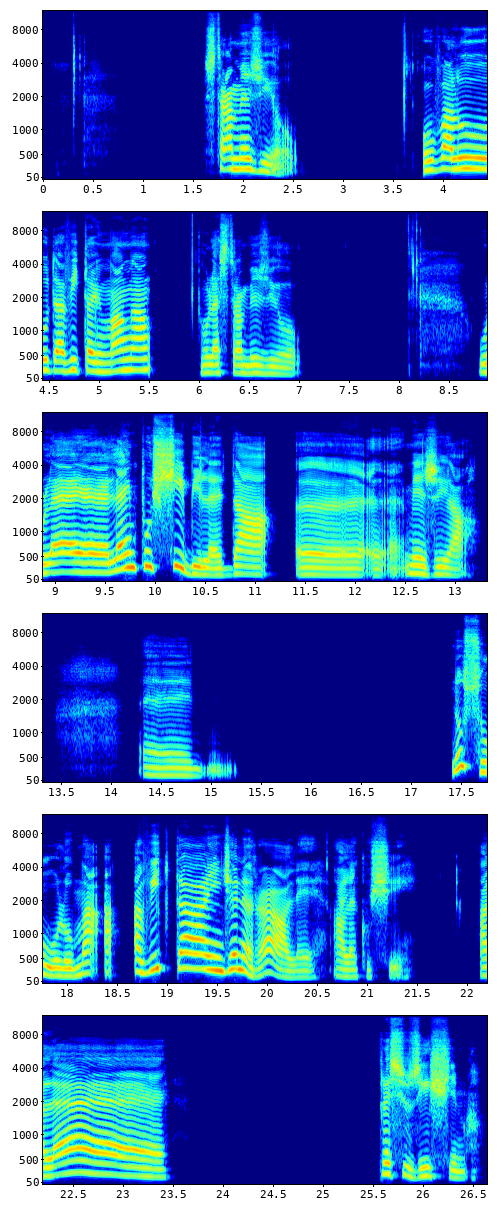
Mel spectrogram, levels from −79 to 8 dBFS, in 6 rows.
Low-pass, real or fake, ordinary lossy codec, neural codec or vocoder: none; real; none; none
